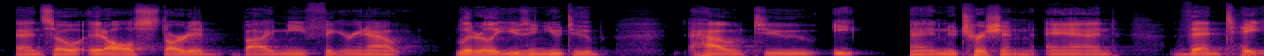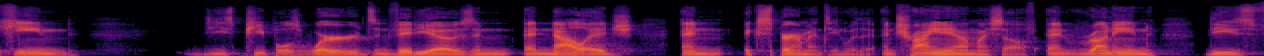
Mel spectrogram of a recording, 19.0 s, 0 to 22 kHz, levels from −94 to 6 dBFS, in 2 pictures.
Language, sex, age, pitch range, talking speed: English, male, 30-49, 85-100 Hz, 125 wpm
